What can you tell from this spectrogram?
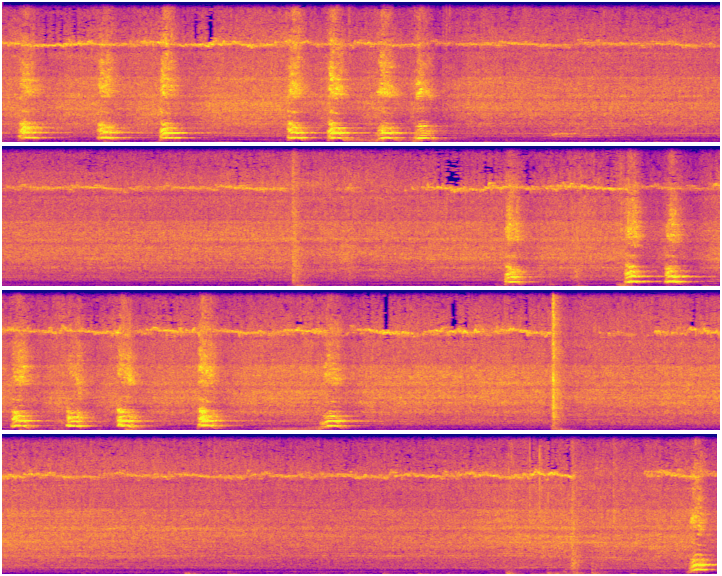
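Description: A young boxer dog barking at a running robot vacuum. It gives short, high barks in two quick runs, about seven in the first four seconds and about eight more from twelve to eighteen seconds in, with a couple just before the end. Under them is the steady hum of the iRobot Roomba robot vacuum.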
